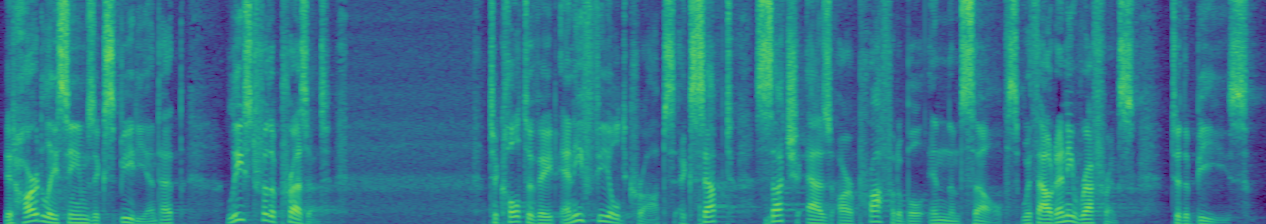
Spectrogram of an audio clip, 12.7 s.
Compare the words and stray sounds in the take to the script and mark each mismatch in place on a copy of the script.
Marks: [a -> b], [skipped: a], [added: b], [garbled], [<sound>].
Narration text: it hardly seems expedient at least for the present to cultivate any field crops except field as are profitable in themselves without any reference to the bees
it hardly seems expedient at least for the present to cultivate any field crops except [field -> such] as are profitable in themselves without any reference to the bees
